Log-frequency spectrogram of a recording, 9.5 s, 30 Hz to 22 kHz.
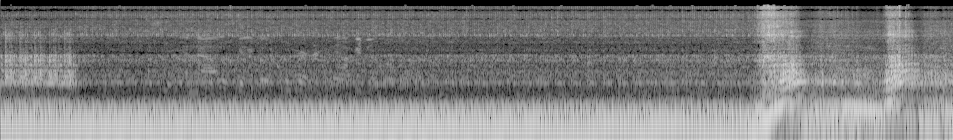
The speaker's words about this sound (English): It's gas. Sure is. It's a V8. Sure is. That, my friends, is sweet music to my ears. That's right. I feel like it's a pushrod V8.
